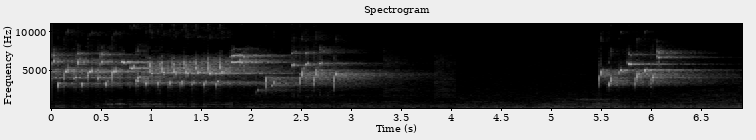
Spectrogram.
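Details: European goldfinch of the Waddani singing style, used for tutoring goldfinch chicks and hybrids: a fast liquid twittering run that slides lower in pitch, then a silent gap before another brisk twittering burst.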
